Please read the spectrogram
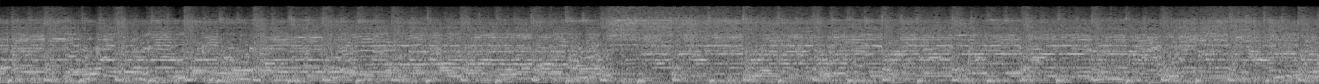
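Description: A live rock band playing, with electric guitar and drum kit.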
